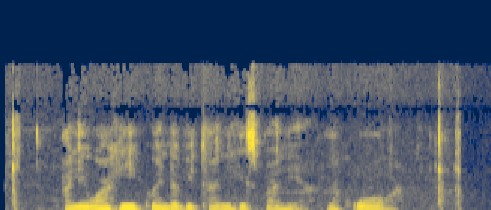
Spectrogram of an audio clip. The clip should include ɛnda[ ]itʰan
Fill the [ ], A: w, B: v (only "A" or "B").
B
